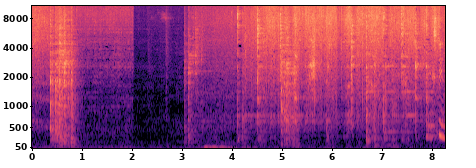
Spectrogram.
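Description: Spiced dry peas with chopped green chillies are stirred in a hot pan, a spoon scraping and clinking over a steady close sizzle.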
